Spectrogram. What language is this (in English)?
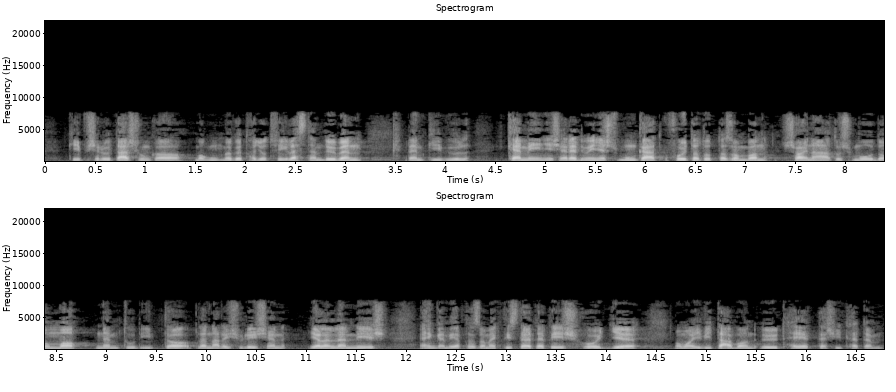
Hungarian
